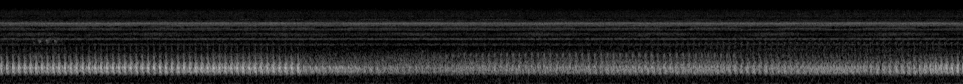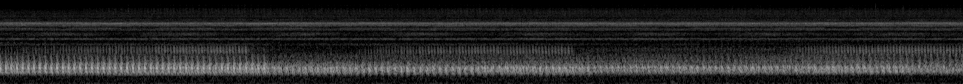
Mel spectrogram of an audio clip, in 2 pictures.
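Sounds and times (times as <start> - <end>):
deep toad chorus at a tropical pond at night: 0.0 - 19.2.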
